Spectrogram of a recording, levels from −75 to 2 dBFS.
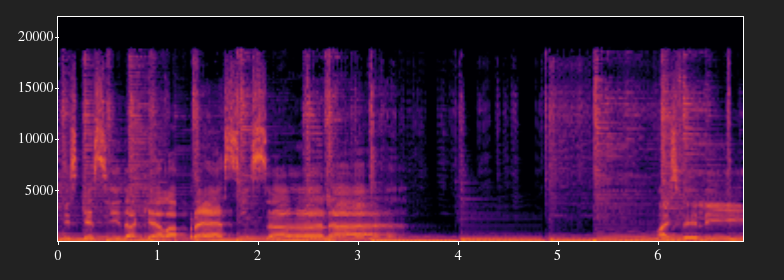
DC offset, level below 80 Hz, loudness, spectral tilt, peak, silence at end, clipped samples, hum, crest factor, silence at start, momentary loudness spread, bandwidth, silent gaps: under 0.1%; -58 dBFS; -23 LUFS; -3.5 dB/octave; -6 dBFS; 0 s; under 0.1%; none; 18 dB; 0 s; 8 LU; 19.5 kHz; none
